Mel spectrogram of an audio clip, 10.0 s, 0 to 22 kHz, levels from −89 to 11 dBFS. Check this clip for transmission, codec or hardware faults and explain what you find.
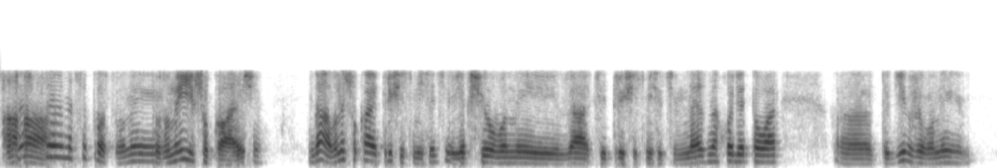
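There is one fault, and it runs through the whole clip: Speex codec damage. The speech sits only between 250 Hz and 3.7 kHz, with nothing above 3.8 kHz. Speex rebuilds speech from a predictor plus a coded excitation. The sound fits a low bitrate near 8 kbps, which leaves few bits for that excitation. The damage is heavy. The speech sounds noisy and hoarse, and the band is telephone-narrow.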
